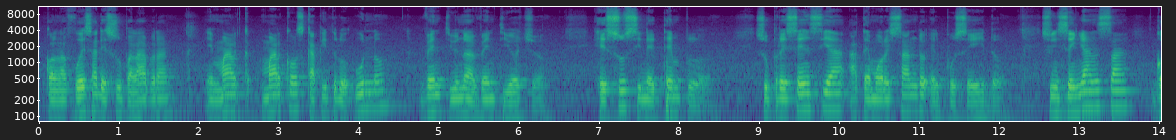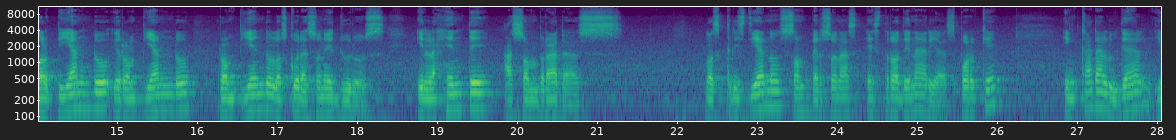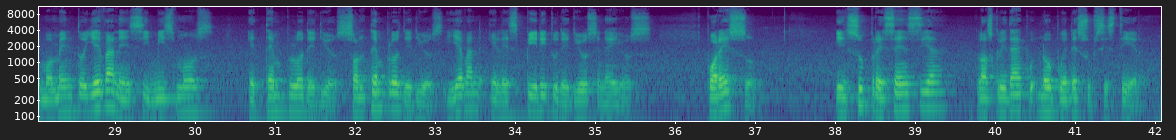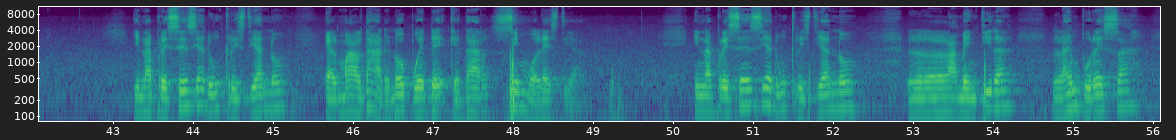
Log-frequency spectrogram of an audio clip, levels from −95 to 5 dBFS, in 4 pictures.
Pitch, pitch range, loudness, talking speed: 115 Hz, 110-135 Hz, -27 LUFS, 105 wpm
